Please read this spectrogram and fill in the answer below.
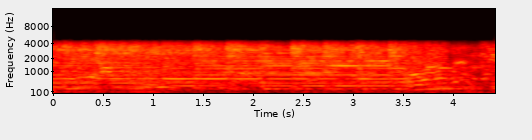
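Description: Acoustic guitar played live and amplified, chords ringing and changing steadily.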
